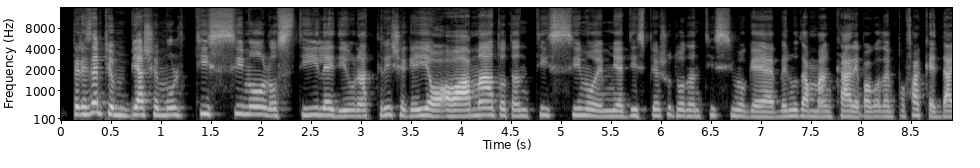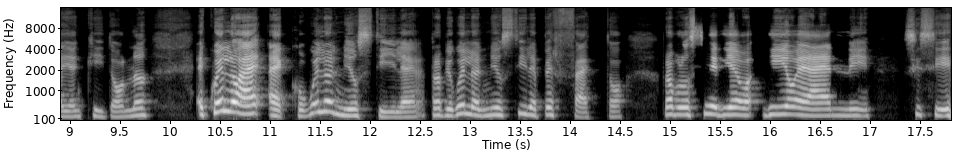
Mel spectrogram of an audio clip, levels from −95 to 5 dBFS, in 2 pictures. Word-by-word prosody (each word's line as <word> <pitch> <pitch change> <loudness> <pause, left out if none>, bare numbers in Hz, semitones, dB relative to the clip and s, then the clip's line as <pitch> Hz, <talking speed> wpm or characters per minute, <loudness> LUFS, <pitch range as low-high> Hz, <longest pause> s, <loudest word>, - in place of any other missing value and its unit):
per 245 - +1
esempio 270 -1 0
mi 220 -2 -4
piace 230 +1 -1
moltissimo 245 +3 -3
lo 205 -2 -5
stile 220 +1 -4
di 185 -1 -6
un'attrice, 190 +4 -6
che 195 0 -7
io 205 0 0
ho 185 0 +1
amato 210 +3 +2
tantissimo, 205 +2 -6
e 180 - -6
mi 180 +1 -7
è 180 - -4
dispiaciuto 200 +2 -8
tantissimo 190 +1 -8
che 170 -2 -4
è 160 - -7
venuta 185 +2 -5
a - - -7
mancare 175 0 -4
poco 170 +1 -7
tempo 175 +1 -11
fa, 205 +3 -5
che 210 - -8
è - - -8
Diane 175 +1 -4
Keaton, 180 +4 -5 0.5
e 230 - 0
quello 325 +4 +9
è 270 0 +10
ecco, 195 -1 +3
quello 320 +4 +1
è - - +6
il - - -2
mio 205 -3 +1
stile, 165 -4 -2
proprio 215 -2 -1
quello 265 -1 +1
è - - +3
il 205 - -4
mio 225 +1 -1
stile 225 +1 -3
perfetto, 170 -7 -6 0.4
proprio 240 -1 +2
lo - - +4
stile 245 +2 +2
di 235 +1 0
eo 220 -1 +3
di 240 +3 -1
"Io 250 -1 +4
e 230 -2 +7
Annie", 205 -1 +3 0.3
sì, 245 - -5
sì. 220 -3 0
210 Hz, 195 wpm, -21 LUFS, 190-230 Hz, 0.5 s, è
